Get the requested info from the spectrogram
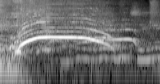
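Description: A high, loud "woo" whoop: the voice slides up, holds, then falls away, with a second voice overlapping it near the end, over backing music.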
